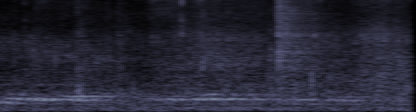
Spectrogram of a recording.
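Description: A faint, steady hummed tone held for most of the two seconds, like a closed-mouth 'mmm', with a faint click about a second and a half in.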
